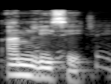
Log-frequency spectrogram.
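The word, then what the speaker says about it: Amlici: Nuestra guía de pronunciación en la parte posterior del texto dice Amlisi. Esa guía cambia con el pasar de los años. De hecho, en la primera guía no era Jared, sino Jaired.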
